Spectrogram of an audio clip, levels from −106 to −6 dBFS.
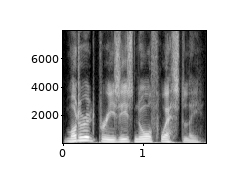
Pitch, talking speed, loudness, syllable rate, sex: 150 Hz, 135 wpm, -17 LUFS, 5.9 syllables/s, male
